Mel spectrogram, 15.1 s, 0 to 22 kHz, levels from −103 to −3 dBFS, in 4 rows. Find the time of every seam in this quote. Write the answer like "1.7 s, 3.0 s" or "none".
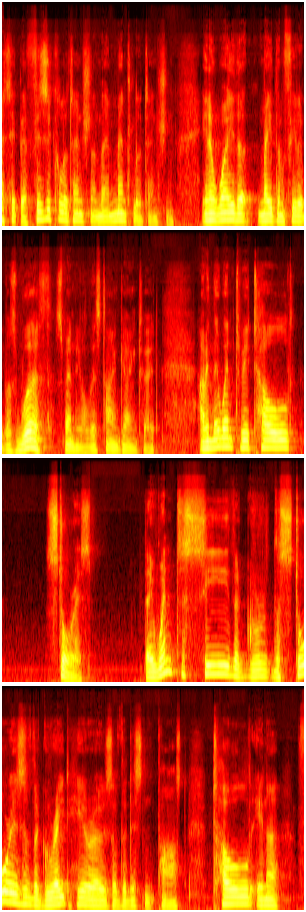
none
